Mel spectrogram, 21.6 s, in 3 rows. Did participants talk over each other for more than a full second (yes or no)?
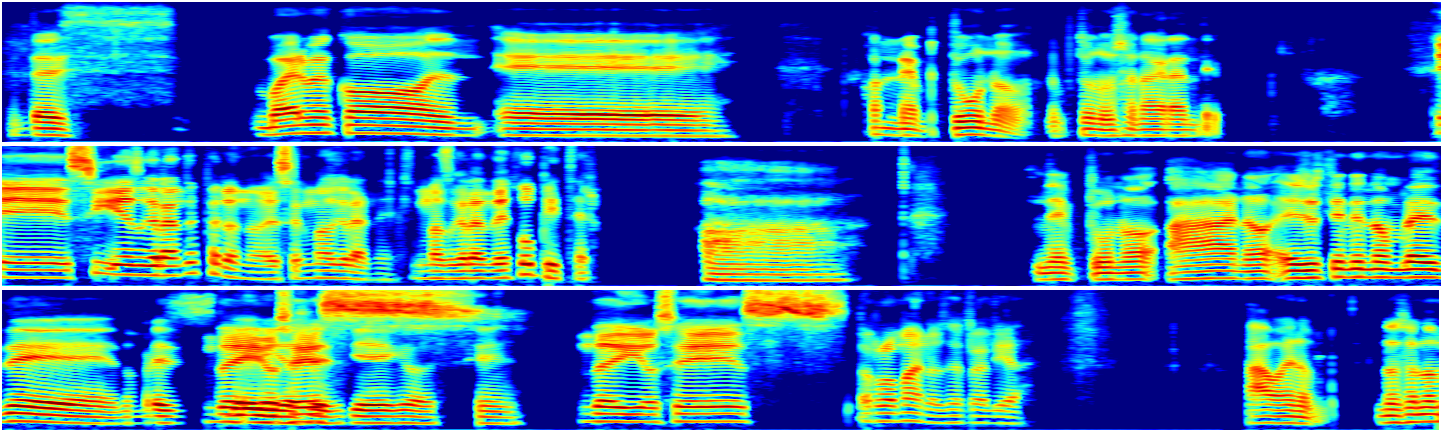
yes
